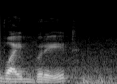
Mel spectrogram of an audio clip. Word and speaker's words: vibrate: Similarly, in vibrate, vibe will not be stressed, it is the syllable rate that will be stressed.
